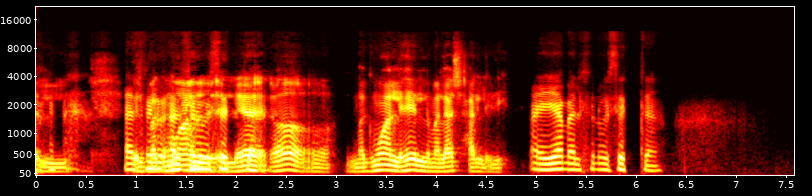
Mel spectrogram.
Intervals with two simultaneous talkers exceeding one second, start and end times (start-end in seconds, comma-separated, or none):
1.0-2.3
